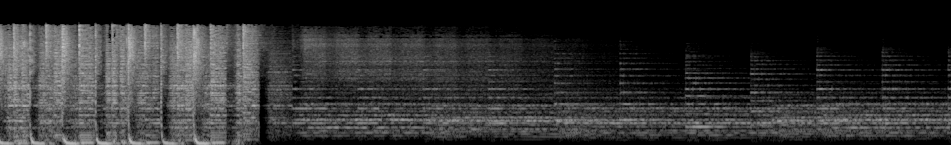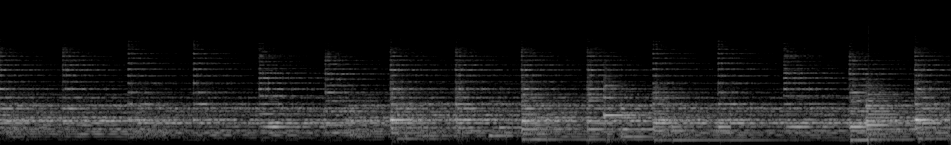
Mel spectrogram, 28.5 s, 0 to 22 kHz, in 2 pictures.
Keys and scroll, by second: 0.0-28.5 typing, 16.5 ctrl+t, 21.4 Return, 24.6 ctrl+t, 27.9 Return.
